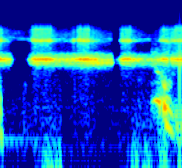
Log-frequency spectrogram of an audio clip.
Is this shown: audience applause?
no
